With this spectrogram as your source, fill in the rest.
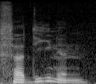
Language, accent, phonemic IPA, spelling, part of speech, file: German, Germany, /fɛɐ̯ˈdiːnən/, verdienen, verb, De-verdienen.ogg
- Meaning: 1. to make money, to earn 2. to deserve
